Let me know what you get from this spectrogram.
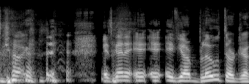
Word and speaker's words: bluthered: Oh, bluthered. – Yeah, bluthered. That's how you say it.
